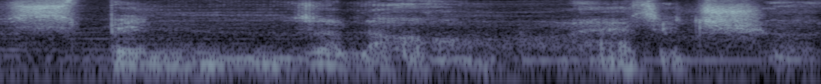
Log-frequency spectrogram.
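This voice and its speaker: An actor playing an ancient, cryptic undead sage in a video game, with archaic, stately and deliberate diction. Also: male voice, deep voice, completely flat delivery, music in the background. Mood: solemn, cryptic. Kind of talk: video game character dialogue.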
